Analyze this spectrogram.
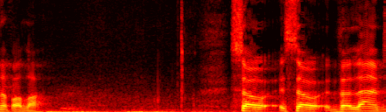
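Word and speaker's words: الله: in the name of allah so so the lamb so that's why we say allah and not allahu right so we say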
